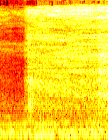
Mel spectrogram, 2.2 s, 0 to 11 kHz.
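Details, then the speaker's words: Hyrel pick-and-place attachment on a Hydra 21 printer, compressed air through a valve into a vacuum ejector: quiet, then a steady airy hiss switches on and holds evenly. The vacuum holds paper and releases it normally. "I'm going to release the vacuum. It falls right off. Turn on the vacuum. Falls right off. So we know the vacuum ejector and all that's working."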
